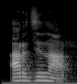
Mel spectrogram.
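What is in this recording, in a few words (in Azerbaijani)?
"ordinar", Azerbaijani; Orfoqrafiya Lüğəti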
